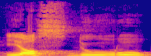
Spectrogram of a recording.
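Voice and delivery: very slow "يصدر", each syllable drawn out; repeat-after-me model. Shown as a demonstration. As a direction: model "يصدر" for students with thick ص and light د. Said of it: "انطقوا معي". ("يصدر" بتمهل للتلقين)

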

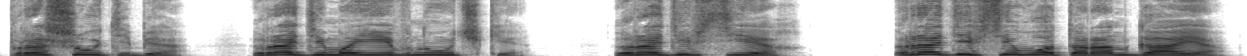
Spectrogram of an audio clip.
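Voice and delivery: high, loud imploring; begging. Acted. Irovar imploring Mar for his granddaughter, loud and high. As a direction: plead with rising urgency.

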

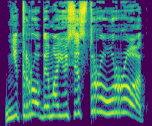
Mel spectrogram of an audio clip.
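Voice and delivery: slow, high, raging bellow; furious roar. A narrator's reading. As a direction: roar it to protect your sister. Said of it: "взревел Лёшка".

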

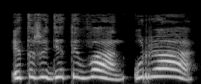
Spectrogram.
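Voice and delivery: high, loud joyful exclamation; excited cheer. A narrator's reading. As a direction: burst out cheering at the rescuer's arrival. Boy recognises rescuer, cheers. (радостный громкий возглас)

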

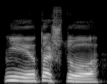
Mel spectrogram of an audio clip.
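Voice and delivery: high, loud, assertive comeback; pushy. A narrator's reading. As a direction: fire the question back forcefully. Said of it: "ответил напористо Грыжа".

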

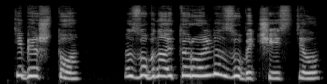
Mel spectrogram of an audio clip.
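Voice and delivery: high, loud, slow squeaky jab; a tiny fairy mocking her teeth; high fairy sarcasm; sarcastic fairy. A narrator's reading.

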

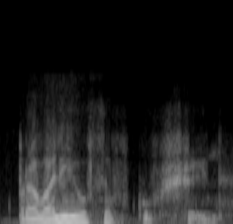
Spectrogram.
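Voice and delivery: ordinary delivery, nothing marked

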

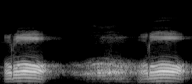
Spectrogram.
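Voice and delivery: loud heavy را. Shown as a demonstration. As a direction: drill را loud. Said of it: "انطقوا معي".

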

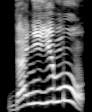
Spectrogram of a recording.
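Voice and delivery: high, drawn-out angry cry; ringing with anger. A narrator's reading. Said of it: "Мой голос тоже звенел от злости". (звенящим от злости голосом)

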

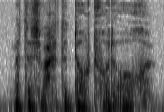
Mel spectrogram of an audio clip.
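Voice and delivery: whispered, holding breath; fearful whisper. Acted. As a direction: barely breathe the words. Spanning, dood voor de ogen. (gefluisterd van angst)

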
